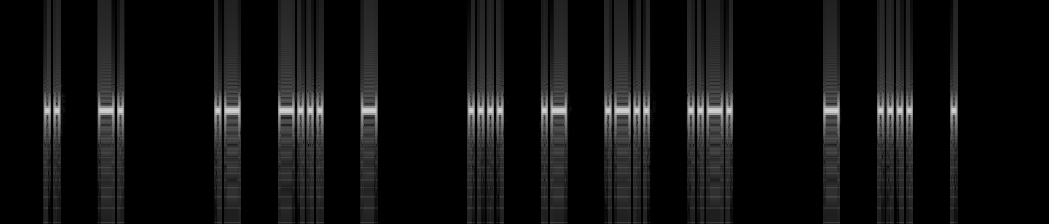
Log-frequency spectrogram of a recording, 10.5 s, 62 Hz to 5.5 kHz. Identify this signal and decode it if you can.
Morse code, heard as a keyed tone, about 25 wpm, spaced as for 15 wpm, 600 Hz. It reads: IN ABT HALF THE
